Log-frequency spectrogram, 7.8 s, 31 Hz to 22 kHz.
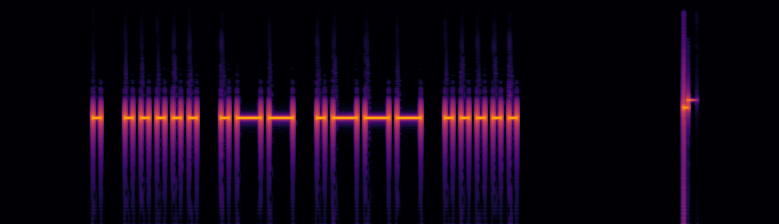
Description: Morse code, heard as a keyed tone, about 15 wpm, 700 Hz. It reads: E5WJ5
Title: Five Challenging Letter-Number Combinations 15wpm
